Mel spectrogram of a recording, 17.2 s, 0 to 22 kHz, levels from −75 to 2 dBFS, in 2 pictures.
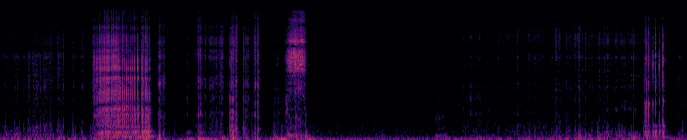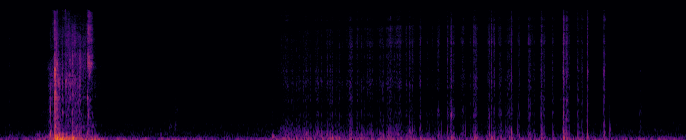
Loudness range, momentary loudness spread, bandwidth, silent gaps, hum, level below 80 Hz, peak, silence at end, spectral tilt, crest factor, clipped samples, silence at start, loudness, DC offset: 15 LU; 27 LU; 17 kHz; none; none; -46 dBFS; -6 dBFS; 0 s; -2.5 dB/octave; 34 dB; under 0.1%; 0 s; -39 LUFS; under 0.1%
